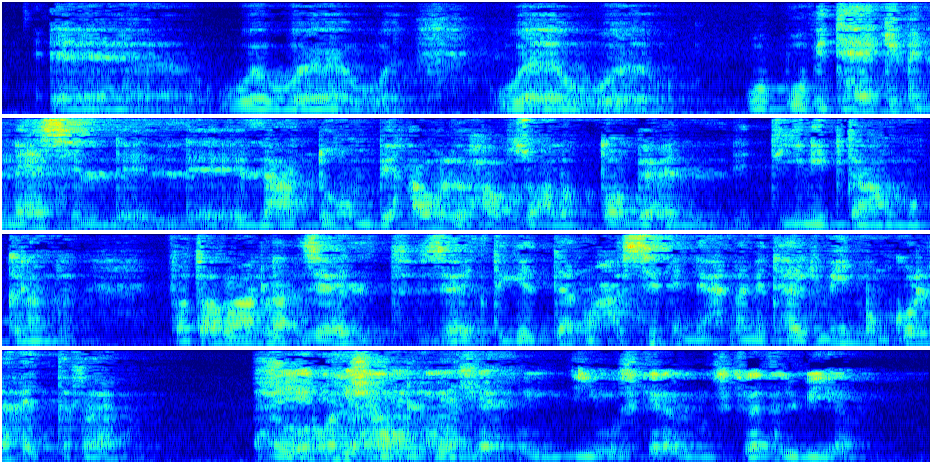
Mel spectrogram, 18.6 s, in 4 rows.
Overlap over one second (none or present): present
